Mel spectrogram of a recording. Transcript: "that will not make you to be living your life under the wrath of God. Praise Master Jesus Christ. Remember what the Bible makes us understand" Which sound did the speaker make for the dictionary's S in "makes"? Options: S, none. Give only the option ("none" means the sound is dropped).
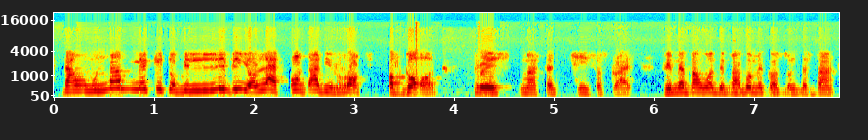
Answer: none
